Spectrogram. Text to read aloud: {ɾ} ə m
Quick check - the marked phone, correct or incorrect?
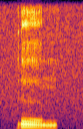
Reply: correct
